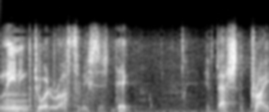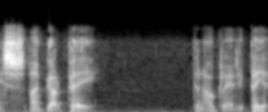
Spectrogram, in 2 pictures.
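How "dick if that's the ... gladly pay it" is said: soft, hushed, near-whispered voice. Retelling what the President said to Russell, in a soft voice. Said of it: "in another soft voice".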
